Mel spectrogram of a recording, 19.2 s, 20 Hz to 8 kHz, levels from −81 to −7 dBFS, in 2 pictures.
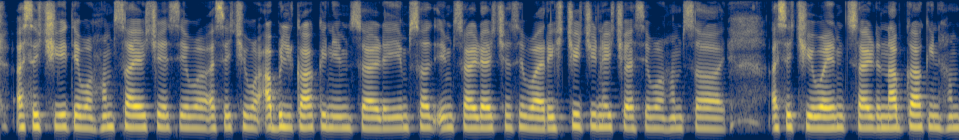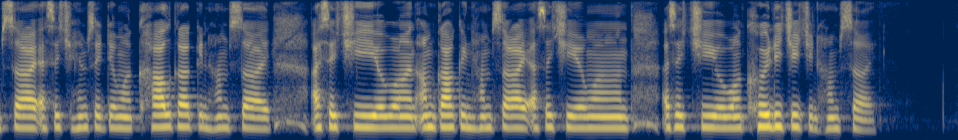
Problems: constant background noise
